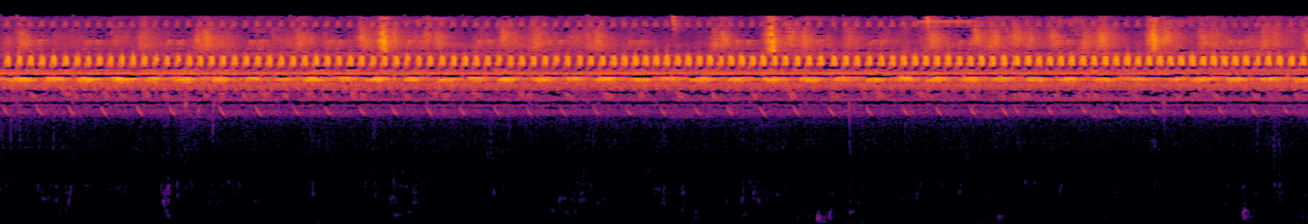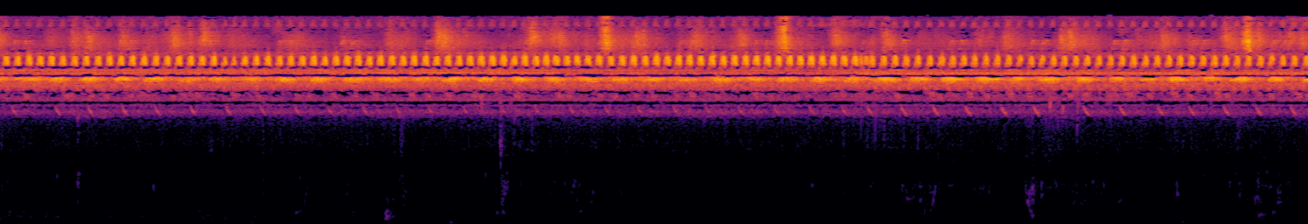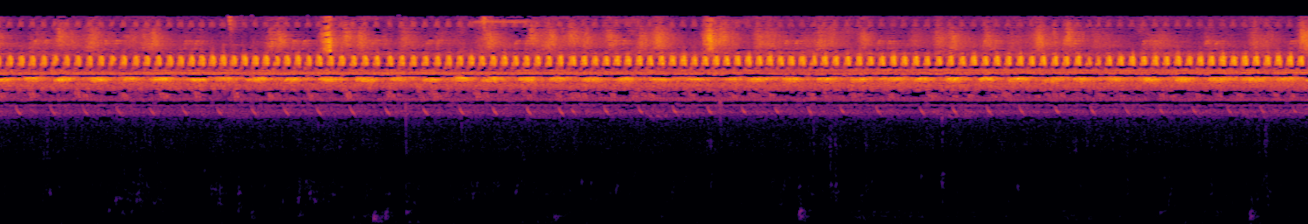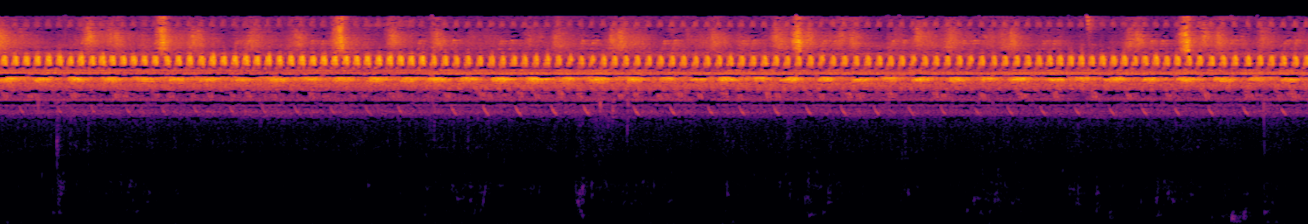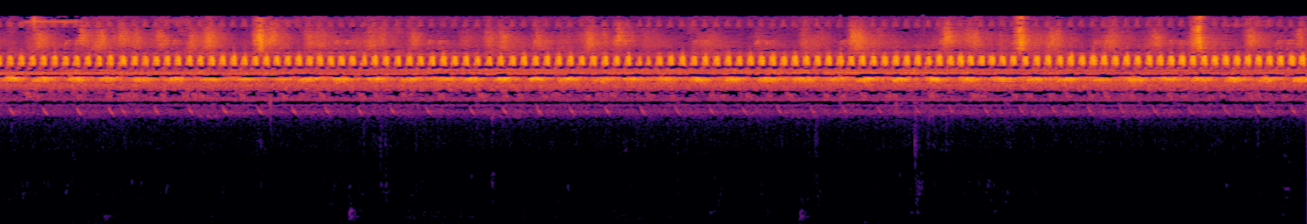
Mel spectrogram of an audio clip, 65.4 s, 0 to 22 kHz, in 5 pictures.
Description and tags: Thailand jungle night crickets +water knocks boat hull1
Thailand jungle night crickets +water knocks boat hull
water, night, boat, field-recording, crickets, Thailand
